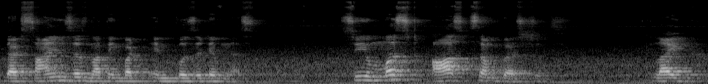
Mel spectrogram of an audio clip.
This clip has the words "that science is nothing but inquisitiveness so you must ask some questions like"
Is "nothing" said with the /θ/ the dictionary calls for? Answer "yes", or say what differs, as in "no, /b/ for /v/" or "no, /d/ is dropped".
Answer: no, /t/ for /θ/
